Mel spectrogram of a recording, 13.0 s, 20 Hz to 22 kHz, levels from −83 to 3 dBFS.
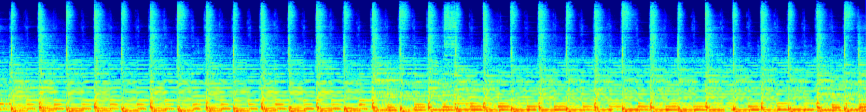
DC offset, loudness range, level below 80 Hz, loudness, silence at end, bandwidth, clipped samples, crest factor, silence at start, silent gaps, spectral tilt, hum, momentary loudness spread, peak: under 0.1%; 2 LU; -24 dBFS; -18 LUFS; 0 s; over 20 kHz; under 0.1%; 14 dB; 0 s; none; -6.5 dB/octave; none; 2 LU; -2 dBFS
